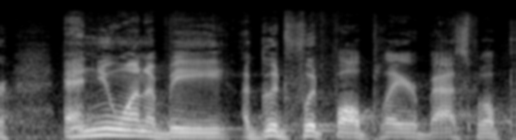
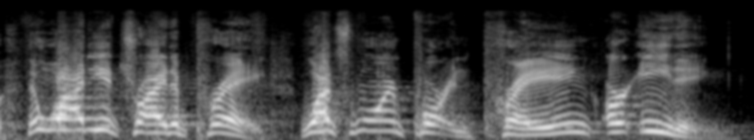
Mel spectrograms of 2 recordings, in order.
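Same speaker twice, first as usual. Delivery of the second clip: high, insistent loud questioning; mock exasperated challenge; 11 semitones higher, 5 dB louder than usual. Preacher demanding an answer about prayer, high exasperated challenge. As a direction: press the point home, voice lifted. Scolding builds to the point.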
